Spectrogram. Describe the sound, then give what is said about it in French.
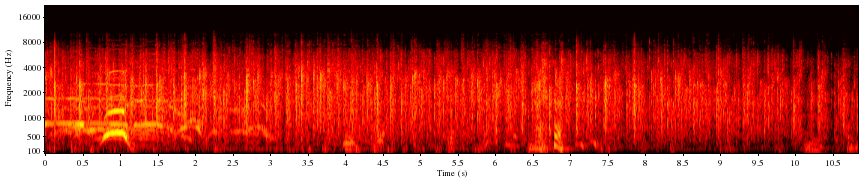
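An audience gives an ovation for a young author guest: dense, steady clapping from a crowd runs the whole time. Voices are heard over the applause. “je vous demande vraiment de faire une ovation, mais bien plus encore, à Monsieur Yann Olivier”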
